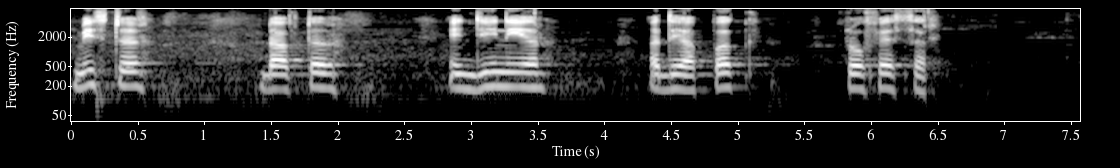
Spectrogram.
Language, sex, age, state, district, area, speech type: Punjabi, female, 30-45, Punjab, Fazilka, rural, spontaneous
